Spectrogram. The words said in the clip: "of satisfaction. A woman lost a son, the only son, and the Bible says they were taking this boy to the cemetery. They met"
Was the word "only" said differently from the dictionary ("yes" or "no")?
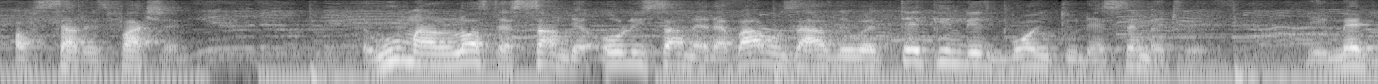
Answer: yes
